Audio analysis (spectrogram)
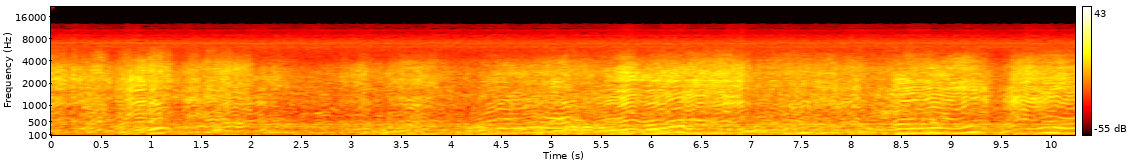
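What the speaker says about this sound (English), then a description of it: "David Arsenault rolls on the throttle as he sees some straightaway in front of him." Motocross motorcycles race on a dirt track, their engines loud and continuous, revving up and falling back in repeated surges as the bikes throttle through the course.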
